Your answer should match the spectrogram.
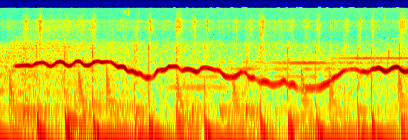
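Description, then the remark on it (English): Someone whistles a wandering melody, the tone clear and loud with a quick warble, sliding down and back up over a steady, rhythmic backing beat. “Oh, I'll whistle a little something for you.”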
